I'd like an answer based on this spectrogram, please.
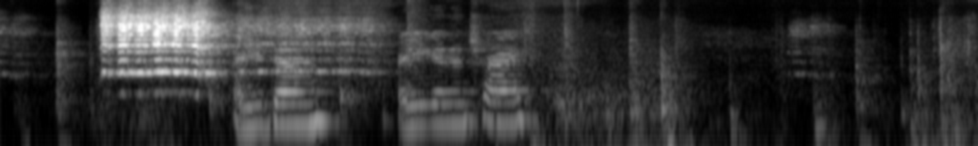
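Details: On a goat farm where kids are bottle-trained, a loud harsh cry is followed by two shorter, lower, wavering bleats, then quieter talking.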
